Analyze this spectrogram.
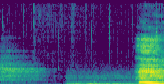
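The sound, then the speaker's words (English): A person takes a deep breath: soft, airy breathing builds to a louder, voiced sighing breath at the end. “Okay, I'll take a deep breath.”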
